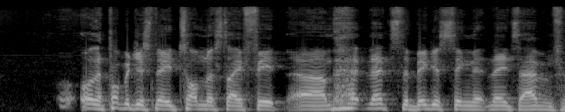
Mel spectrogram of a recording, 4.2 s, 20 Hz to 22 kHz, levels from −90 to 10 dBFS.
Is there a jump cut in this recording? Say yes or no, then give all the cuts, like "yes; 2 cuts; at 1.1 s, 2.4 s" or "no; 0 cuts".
no; 0 cuts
